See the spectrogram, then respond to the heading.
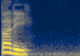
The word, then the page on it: butty: American English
